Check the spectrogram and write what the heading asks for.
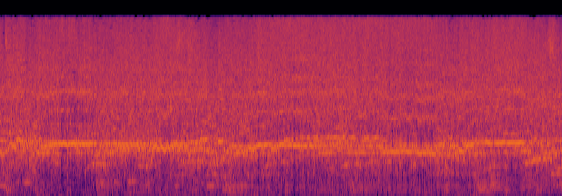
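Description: Live gospel praise band playing at full volume, loud and steady, with one high note held for several seconds over the band and a noisy crowd in the hall.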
